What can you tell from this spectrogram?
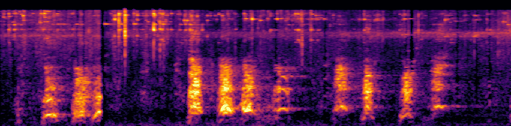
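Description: Dogs barking in play, about ten short, sharp barks in quick clusters while they chase each other.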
